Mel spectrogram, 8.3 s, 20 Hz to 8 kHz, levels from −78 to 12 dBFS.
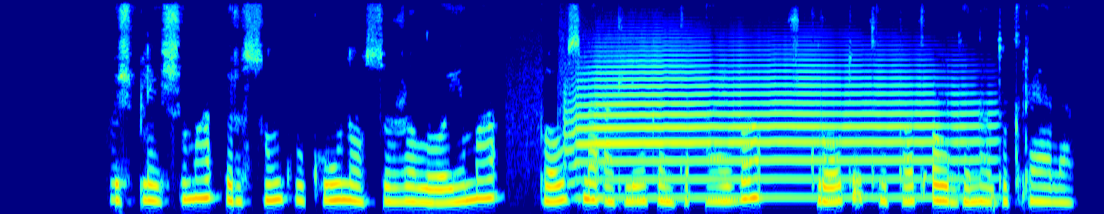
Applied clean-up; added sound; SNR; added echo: neural mask model RNNoise.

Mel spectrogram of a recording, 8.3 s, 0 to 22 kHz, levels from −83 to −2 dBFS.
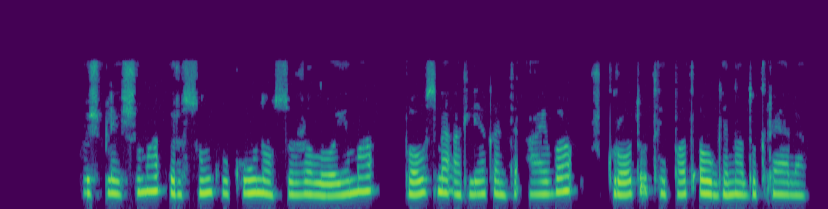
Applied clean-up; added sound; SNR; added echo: none; none; none; none.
